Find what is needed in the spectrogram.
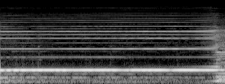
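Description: Amplified single-cutaway electric guitar holding one long, steady sustained note.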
